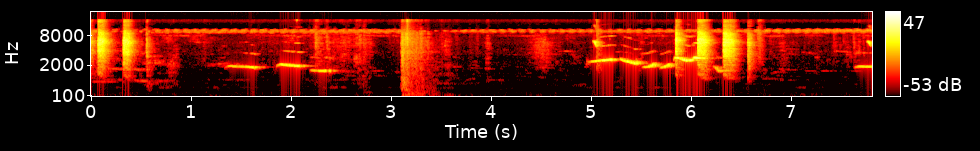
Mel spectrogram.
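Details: Captive White-rumped shama (Copsychus malabaricus) in breeding condition, kept in an Indonesian aviary, sings to lure other shamas into answering: clear, varied whistled phrases slurring up and down, loud sharp chips and clicks, over a steady high electrical whine.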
